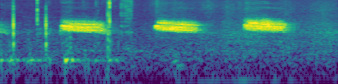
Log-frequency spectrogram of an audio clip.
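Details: Rescued European Starling fledgling, found trapped in a wall cavity and being hand-fed mealworms outdoors before release, gives three harsh, hissing, buzzy begging rasps of about half a second each, spaced roughly one second apart, with faint clicks before.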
